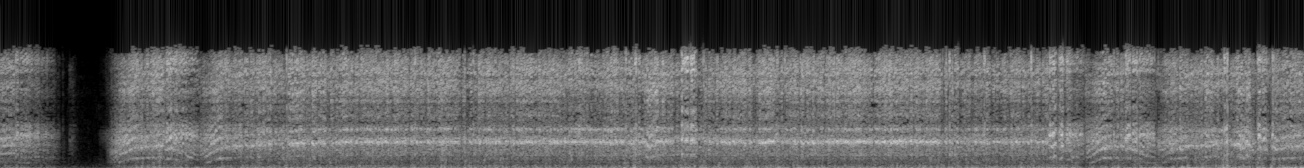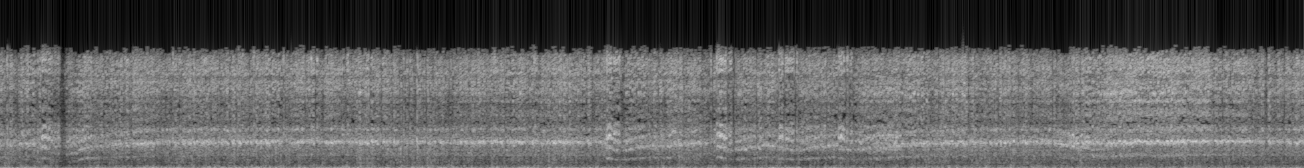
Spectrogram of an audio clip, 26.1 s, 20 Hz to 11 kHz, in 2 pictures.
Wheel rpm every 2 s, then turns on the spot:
90, 220, 230, 230, 230, 160, 170, 230, 230, 210, 160, 220, 230.
none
